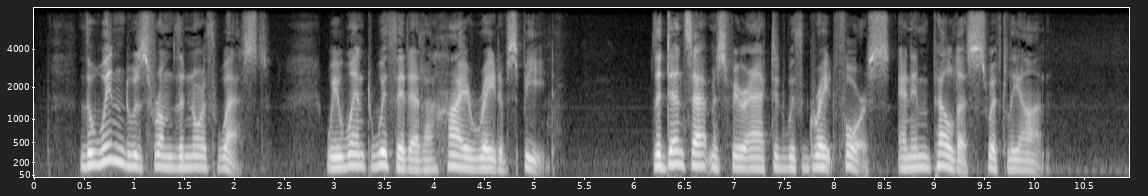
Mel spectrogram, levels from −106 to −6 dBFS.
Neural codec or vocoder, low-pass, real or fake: none; 7.2 kHz; real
